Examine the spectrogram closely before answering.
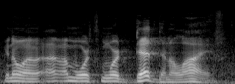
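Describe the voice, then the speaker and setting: A man playing a desperate, wisecracking family man in a radio play, talking fast and wry. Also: mid-range voice, animated, fairly bright tone, slight background noise. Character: desperate, wisecracking everyman husband. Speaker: radio actor. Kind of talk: 1940s radio acting.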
